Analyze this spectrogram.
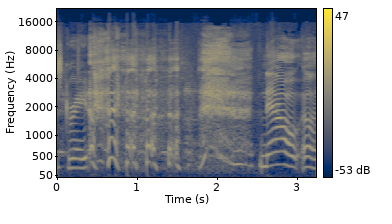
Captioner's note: laughter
